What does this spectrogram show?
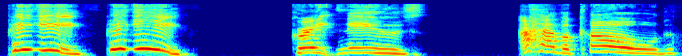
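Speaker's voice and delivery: high, loud, delighted thanks; overjoyed storybook elephant; joyful relief. Acted. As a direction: burst with happy relief. Gerald runs to tell Piggie.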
